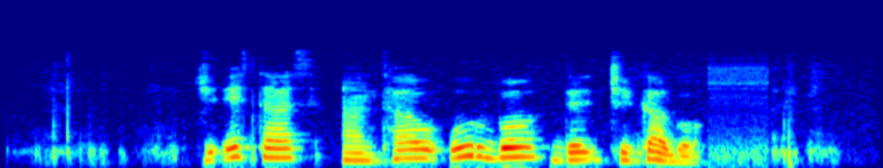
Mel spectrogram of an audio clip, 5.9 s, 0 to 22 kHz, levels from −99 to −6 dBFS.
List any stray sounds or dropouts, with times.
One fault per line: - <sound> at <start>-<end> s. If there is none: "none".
none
